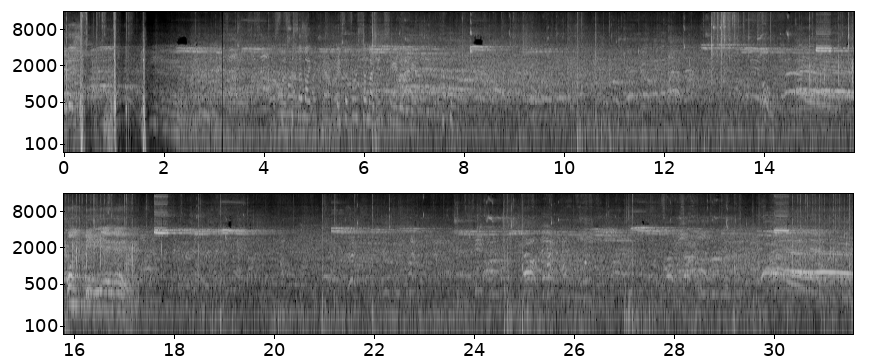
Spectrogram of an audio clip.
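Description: Indoor volleyball match in a large, echoing hall: a steady din of many voices and players calling out, with sharp ball contacts and short high squeaks from the court. About halfway through there is a burst of shouting as the players celebrate a point.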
